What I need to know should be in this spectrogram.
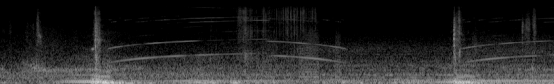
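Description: A suction glove thumps against glass.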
